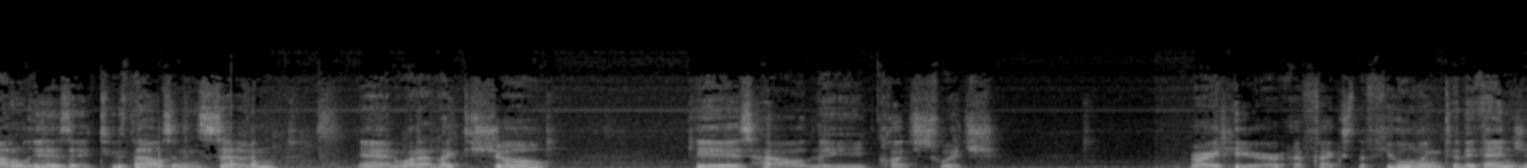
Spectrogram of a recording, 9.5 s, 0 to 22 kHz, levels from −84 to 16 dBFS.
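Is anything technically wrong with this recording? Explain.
Yes. One channel drops out three times: from 0.46 to 0.74 s, from 4.81 to 7.21 s, and from 7.74 to 8.73 s. Each time the sound abruptly falls by about 6 dB and then snaps back. The likely cause is the loss of one side of a stereo signal, so the mono sum keeps only half of the shared content. Anything carried only by the missing side vanishes until that channel returns.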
